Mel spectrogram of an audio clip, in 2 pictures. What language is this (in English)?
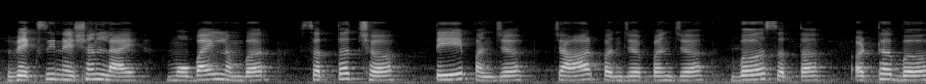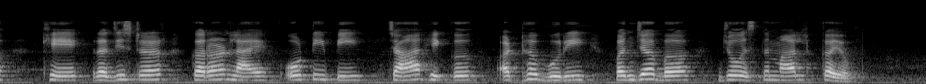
Sindhi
